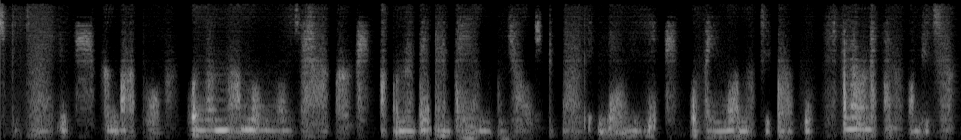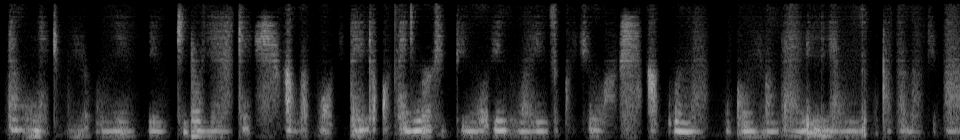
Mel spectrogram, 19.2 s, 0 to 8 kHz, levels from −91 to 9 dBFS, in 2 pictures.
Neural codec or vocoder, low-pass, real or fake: codec, 44.1 kHz, 0.9 kbps, DAC; 7.2 kHz; fake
